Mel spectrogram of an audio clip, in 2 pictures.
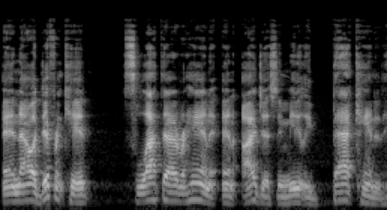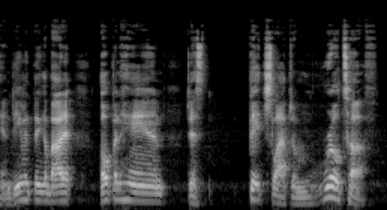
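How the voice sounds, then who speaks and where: A man in his twenties from the United States, telling a personal story to camera in a reflective, pausing way. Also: medium pitch, sharp tone. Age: 20s. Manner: reflective, pausing often between thoughts. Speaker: vlogger.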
